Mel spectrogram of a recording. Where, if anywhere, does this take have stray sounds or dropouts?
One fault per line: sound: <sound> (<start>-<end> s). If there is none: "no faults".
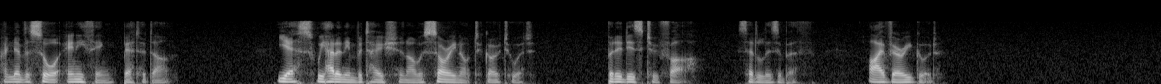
no faults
